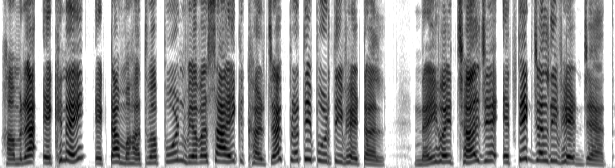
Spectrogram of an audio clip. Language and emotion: Maithili, happy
